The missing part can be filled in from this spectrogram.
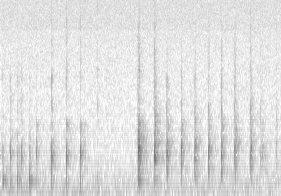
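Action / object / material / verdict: tap / hard plastic tub / plastic / none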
